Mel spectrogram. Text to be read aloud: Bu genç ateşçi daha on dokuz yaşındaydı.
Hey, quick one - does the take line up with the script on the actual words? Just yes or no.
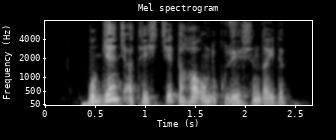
yes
